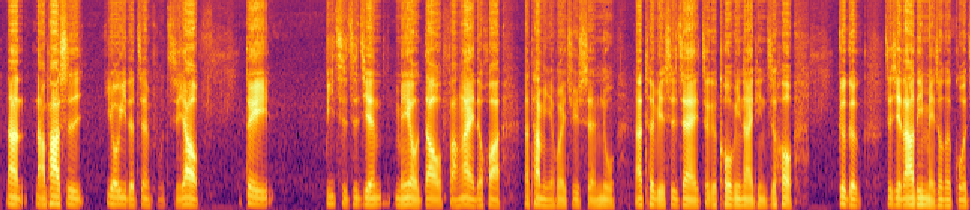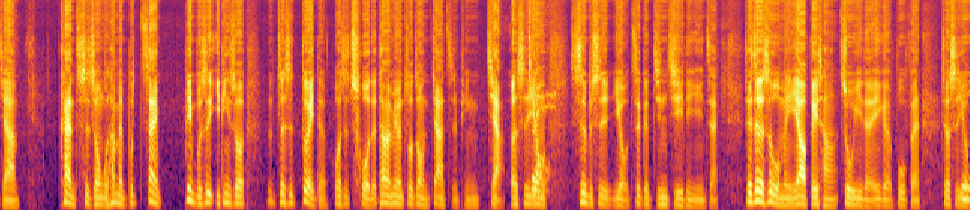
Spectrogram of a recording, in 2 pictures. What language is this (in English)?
Chinese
